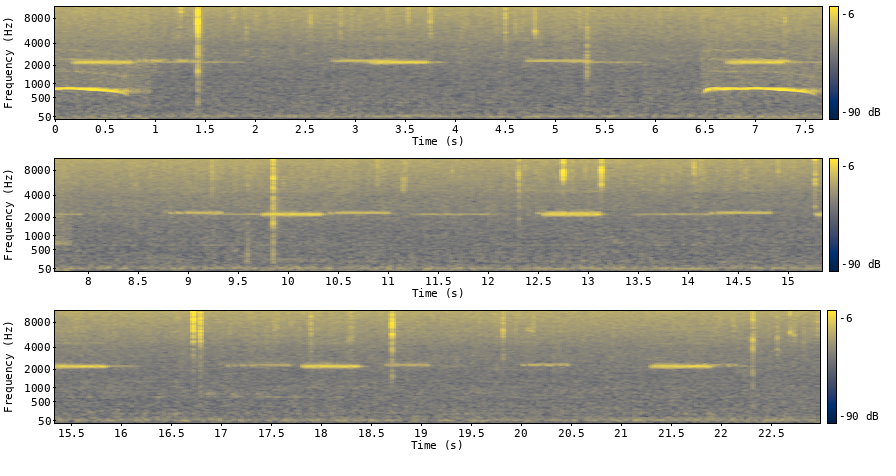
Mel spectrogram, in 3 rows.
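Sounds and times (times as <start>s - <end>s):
owl hoot: 0.0s - 1.1s, 6.5s - 7.9s
campfire crack: 0.6s - 6.2s, 8.4s - 20.1s, 21.3s - 22.9s.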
